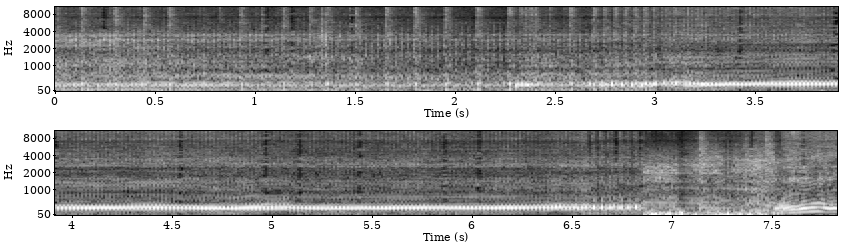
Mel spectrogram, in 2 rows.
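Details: 2019 KTM 250SX two-stroke, Lectron Billetron 38 Pro carb, on track after torque jet richened half a turn: steady ringing revs, zero pinging or detonation, but a bit burbly in places; slightly rich, so owner turns it back in a quarter turn.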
